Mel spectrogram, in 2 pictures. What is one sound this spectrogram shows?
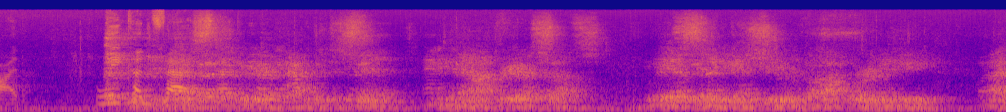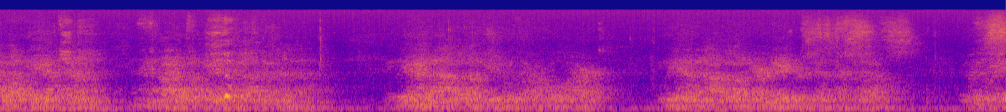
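A piano plays in a large, echoing room.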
